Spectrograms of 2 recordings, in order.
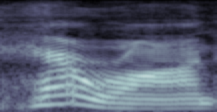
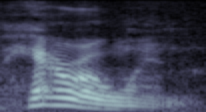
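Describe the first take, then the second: First: The word has a casual street pronunciation. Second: The word has a standard pronunciation.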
